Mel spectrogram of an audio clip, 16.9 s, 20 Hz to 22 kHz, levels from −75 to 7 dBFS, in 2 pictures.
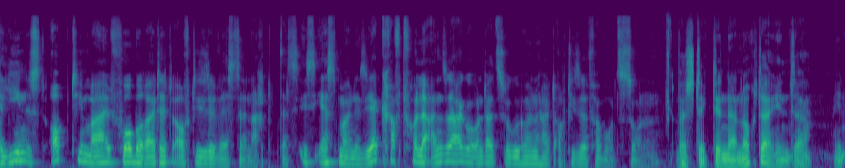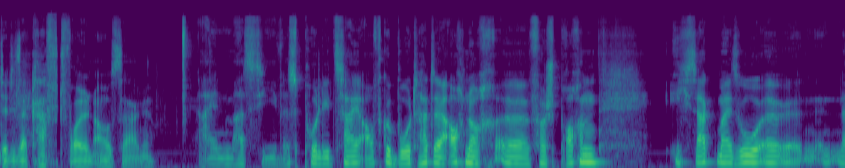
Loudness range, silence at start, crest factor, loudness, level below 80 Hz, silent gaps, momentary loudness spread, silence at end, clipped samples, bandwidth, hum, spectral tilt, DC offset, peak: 4 LU; 0 s; 20 dB; -26 LUFS; -54 dBFS; none; 13 LU; 0 s; under 0.1%; 16 kHz; none; -5.5 dB/octave; under 0.1%; -4 dBFS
